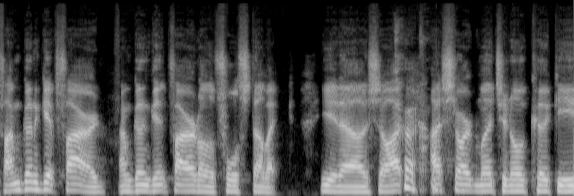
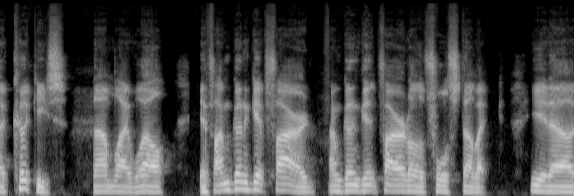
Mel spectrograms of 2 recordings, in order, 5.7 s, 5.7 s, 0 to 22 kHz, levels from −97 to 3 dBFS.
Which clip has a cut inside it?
second; 1 cut; at 1.0 s

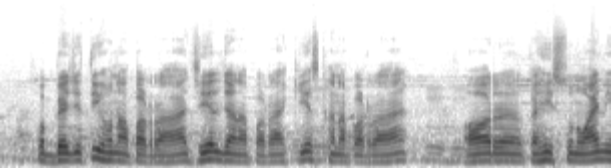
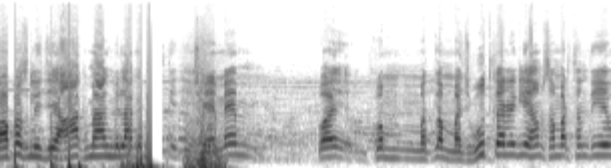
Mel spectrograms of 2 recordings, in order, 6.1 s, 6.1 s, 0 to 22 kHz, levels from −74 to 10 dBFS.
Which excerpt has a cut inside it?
second; 1 cut; at 1.9 s

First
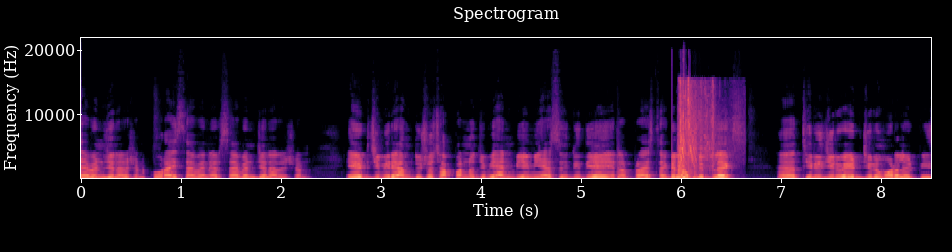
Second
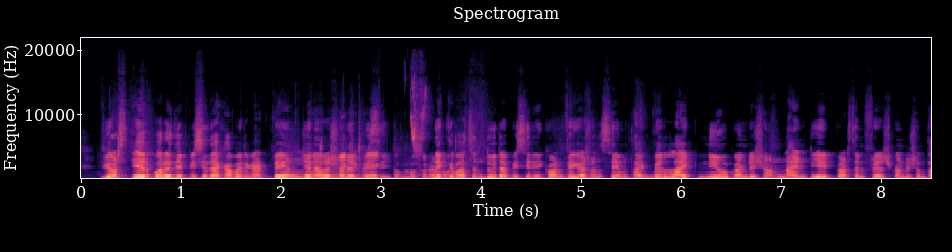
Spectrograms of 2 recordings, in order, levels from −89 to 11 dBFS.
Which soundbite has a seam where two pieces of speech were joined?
first; 1 cut; at 5.9 s

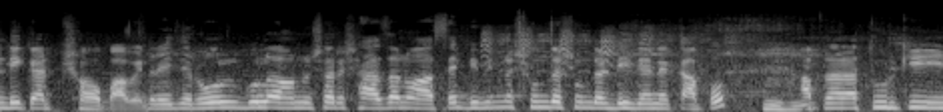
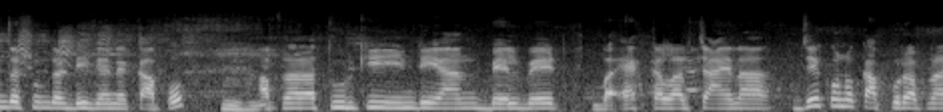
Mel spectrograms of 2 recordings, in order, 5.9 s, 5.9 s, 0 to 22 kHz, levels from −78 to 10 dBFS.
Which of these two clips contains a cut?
first; 1 cut; at 0.9 s

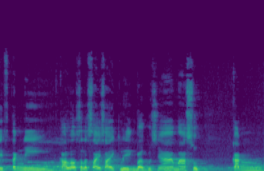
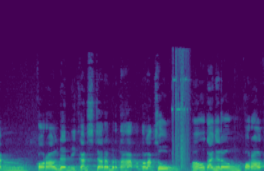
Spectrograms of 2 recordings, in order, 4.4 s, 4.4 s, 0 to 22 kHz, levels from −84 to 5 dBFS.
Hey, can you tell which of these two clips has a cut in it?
second; 1 cut; at 3.0 s

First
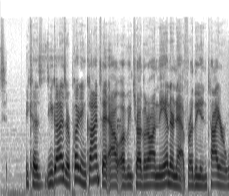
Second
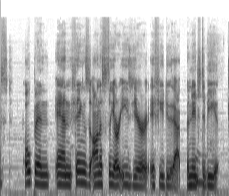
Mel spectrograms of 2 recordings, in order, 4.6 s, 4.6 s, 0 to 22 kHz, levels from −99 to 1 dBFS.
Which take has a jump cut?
second; 2 cuts; at 1.0 s, 3.6 s

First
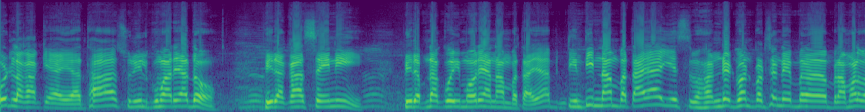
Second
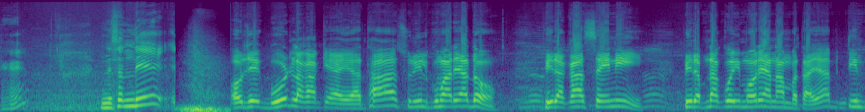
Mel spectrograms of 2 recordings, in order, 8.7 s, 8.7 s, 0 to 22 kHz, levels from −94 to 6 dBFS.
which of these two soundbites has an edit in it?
second; 1 cut; at 1.8 s

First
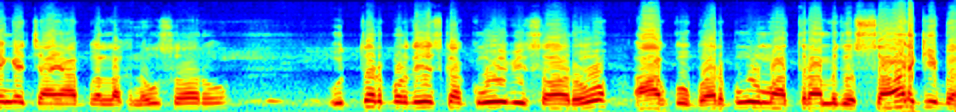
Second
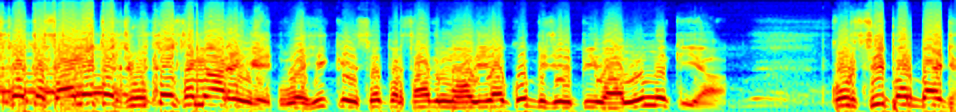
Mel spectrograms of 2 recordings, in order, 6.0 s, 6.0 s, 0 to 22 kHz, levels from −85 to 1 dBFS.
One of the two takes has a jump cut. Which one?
second; 1 cut; at 1.7 s

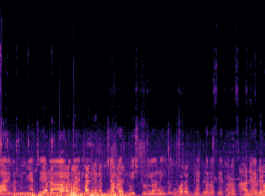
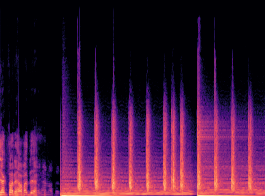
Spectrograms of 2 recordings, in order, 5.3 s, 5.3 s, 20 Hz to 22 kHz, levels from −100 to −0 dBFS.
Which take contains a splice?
second; 1 cut; at 1.1 s

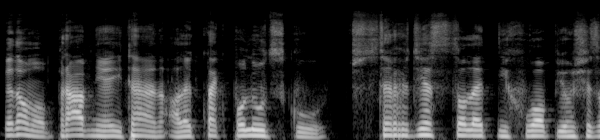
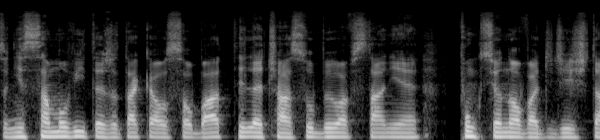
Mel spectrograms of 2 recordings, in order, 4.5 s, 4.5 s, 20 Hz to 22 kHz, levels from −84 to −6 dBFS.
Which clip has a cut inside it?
first; 1 cut; at 1.5 s

